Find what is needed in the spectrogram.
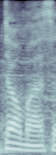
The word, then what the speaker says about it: Fantomas: Am I even saying that right? – I just thought it was Fantomas. – Fantomas. I think Fantomas is correct.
